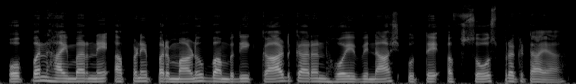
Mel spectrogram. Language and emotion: Punjabi, sad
